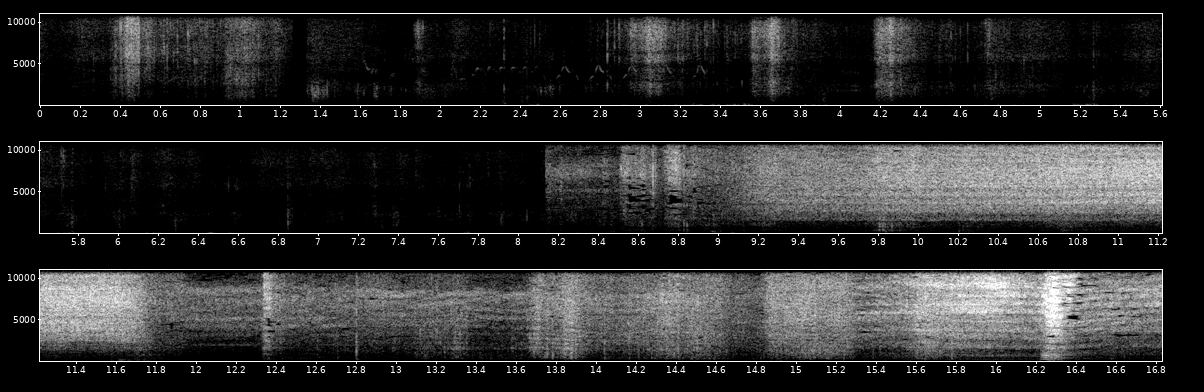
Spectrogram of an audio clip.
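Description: Pacific gopher snake hissing. A loud, high hiss starts suddenly about eight seconds in and holds for about three and a half seconds, then carries on more softly. Before it there are only faint scattered clicks and rustles.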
